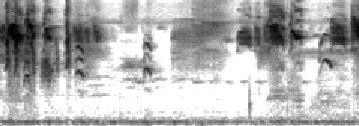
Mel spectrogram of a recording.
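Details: On the fourth day of care, under drizzle and overcast skies, a caged sooty-headed bulbul answers a lure recording in bright, quick, chirpy phrases, high and slurred, while other birds, including a white-eye, call and overlap throughout.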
